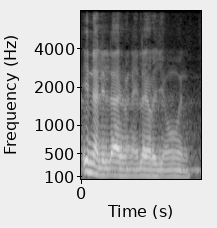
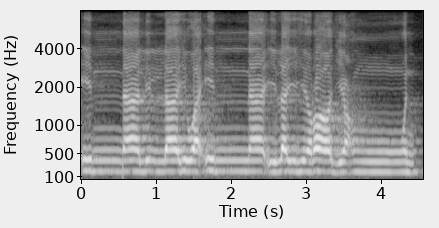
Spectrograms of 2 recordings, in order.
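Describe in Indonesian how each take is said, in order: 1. Vokal pendek, seperti bicara cepat sehari-hari. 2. Vokal dipanjangkan dengan aturan bacaan yang cermat. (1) "Tapi mana ada gitu? Meninggal" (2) "Kalau kalau nak baca Quran"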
